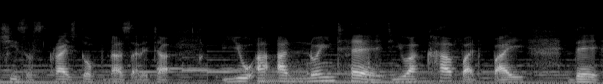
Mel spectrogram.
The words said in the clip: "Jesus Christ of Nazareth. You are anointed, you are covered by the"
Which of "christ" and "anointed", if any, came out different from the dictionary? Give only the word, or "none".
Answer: none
